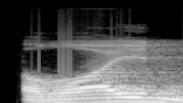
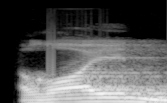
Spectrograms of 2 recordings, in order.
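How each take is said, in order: The two takes are said the same way.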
